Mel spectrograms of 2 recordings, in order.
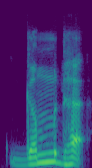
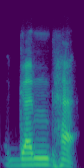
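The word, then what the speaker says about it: गन्ध: Mukha, it is not what we said. It is not gamdha. It is not gum fevicol like that. No, it is gandha.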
